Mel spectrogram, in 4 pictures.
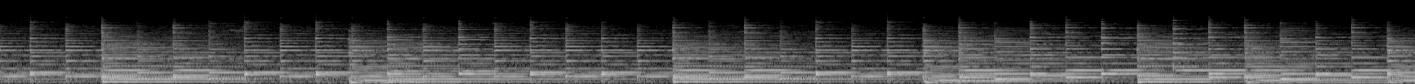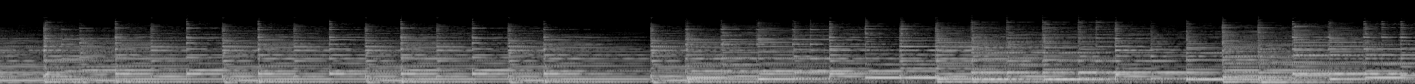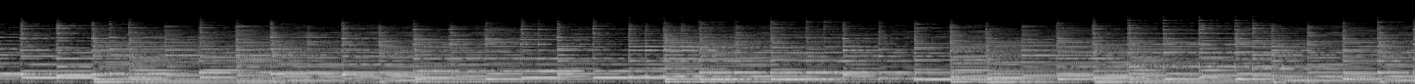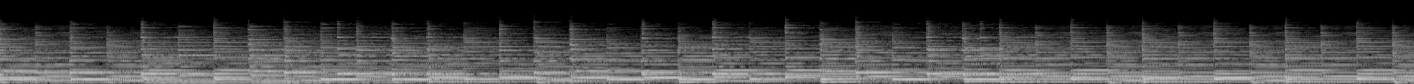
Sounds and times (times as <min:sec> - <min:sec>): Music: 0:00.0 - 0:56.5.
